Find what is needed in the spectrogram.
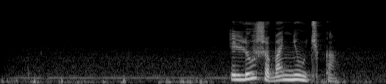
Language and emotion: Russian, angry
